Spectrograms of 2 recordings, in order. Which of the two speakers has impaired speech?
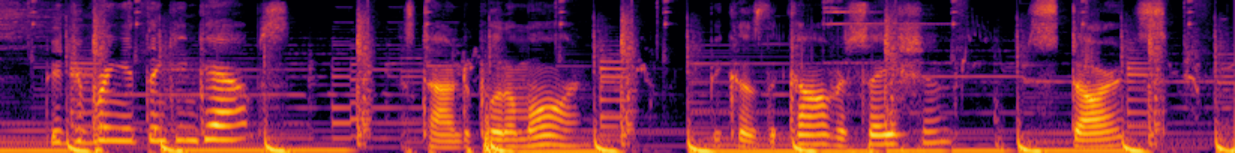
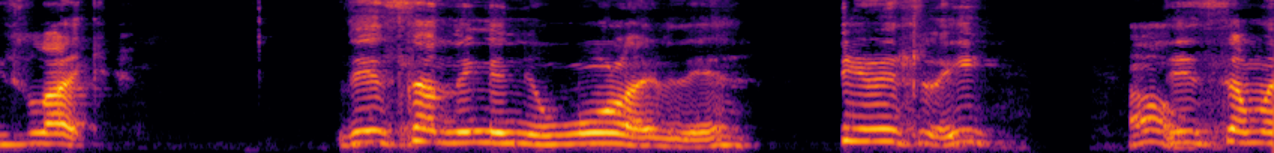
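The second: cerebral palsy; from birth, lifelong wheelchair use.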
